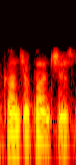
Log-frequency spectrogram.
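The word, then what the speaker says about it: CounterPunch: از جمله مهمترین خبرها که انتشار پیدا کرده یکی رو کانتر پانچ. – بله، درست تلفظ میکنم؟ – بله بله، کانتر پانچ.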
